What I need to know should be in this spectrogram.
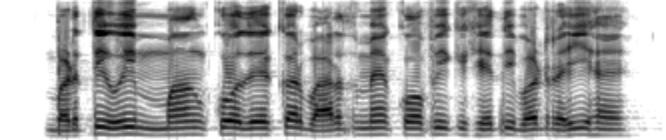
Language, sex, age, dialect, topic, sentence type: Hindi, male, 18-24, Kanauji Braj Bhasha, agriculture, statement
